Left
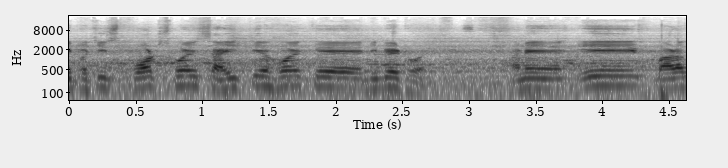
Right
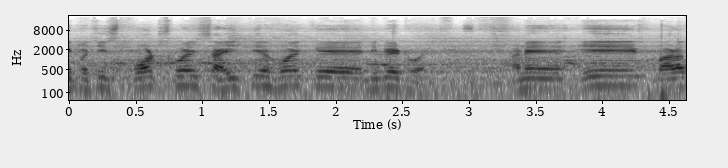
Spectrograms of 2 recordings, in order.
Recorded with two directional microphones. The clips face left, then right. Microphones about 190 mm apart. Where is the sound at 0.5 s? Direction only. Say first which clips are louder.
Left 1 dB; 25° left (ahead or behind).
